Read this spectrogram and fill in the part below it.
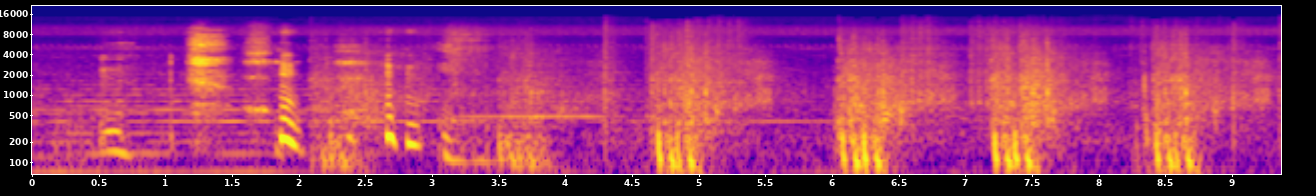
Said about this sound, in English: Traces of gunfire streak across the sky.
